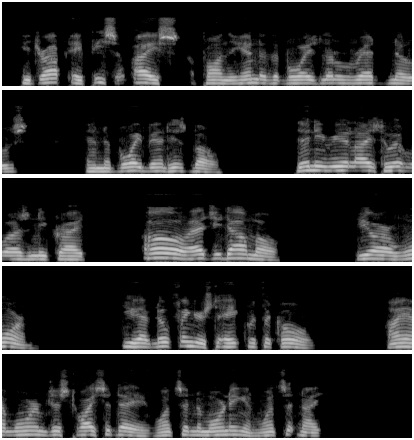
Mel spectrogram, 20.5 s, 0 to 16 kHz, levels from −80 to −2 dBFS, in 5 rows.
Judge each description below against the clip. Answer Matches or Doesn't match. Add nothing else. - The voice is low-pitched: Doesn't match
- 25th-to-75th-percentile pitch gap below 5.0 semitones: Matches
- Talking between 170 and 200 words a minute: Matches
